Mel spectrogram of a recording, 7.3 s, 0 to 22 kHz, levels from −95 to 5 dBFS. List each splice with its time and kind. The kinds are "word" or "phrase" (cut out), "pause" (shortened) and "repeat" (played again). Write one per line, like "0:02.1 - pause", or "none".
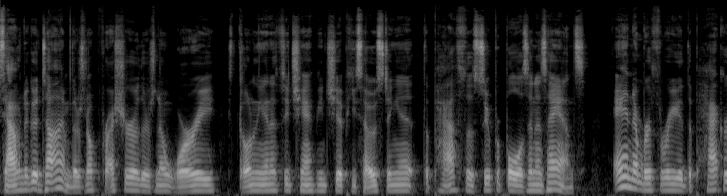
0:02.2 - pause
0:06.0 - pause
